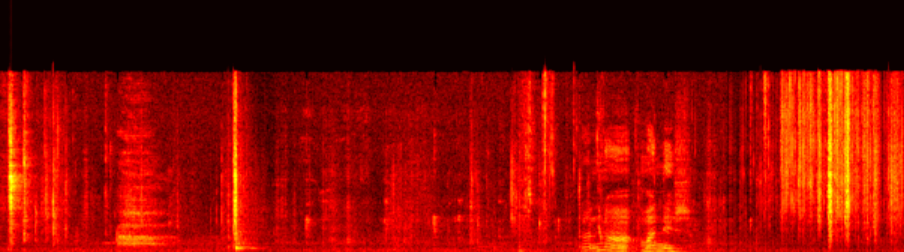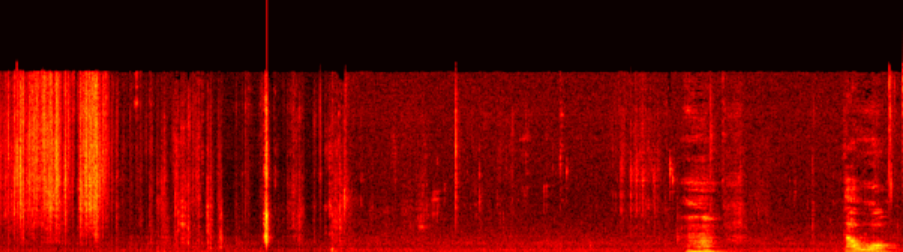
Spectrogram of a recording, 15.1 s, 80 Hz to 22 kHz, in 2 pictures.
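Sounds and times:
plastic wrapper crinkling and tearing: 6.0s - 9.2s.

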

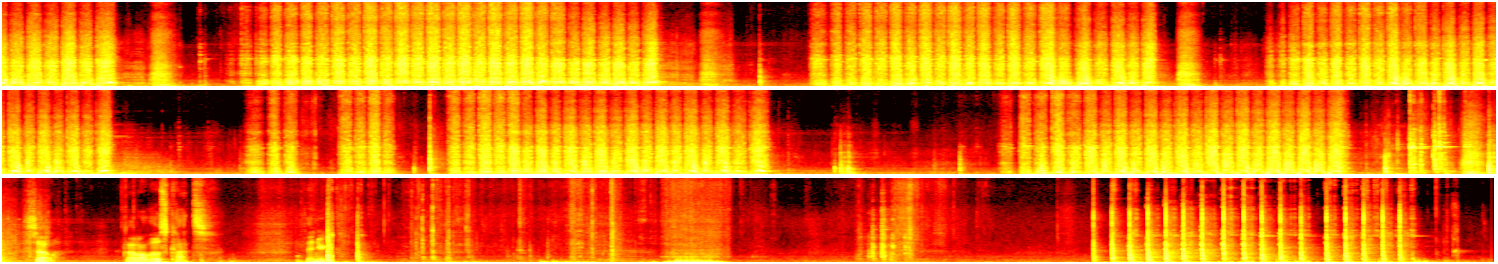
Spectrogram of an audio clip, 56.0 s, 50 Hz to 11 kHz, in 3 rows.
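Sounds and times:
hand saw cutting wood: 0.0s - 1.6s, 2.9s - 8.4s, 10.1s - 14.9s, 15.8s - 20.2s, 21.7s - 28.4s, 31.2s - 35.6s.

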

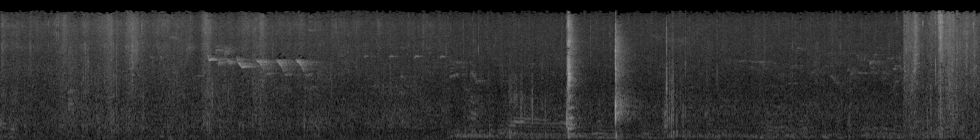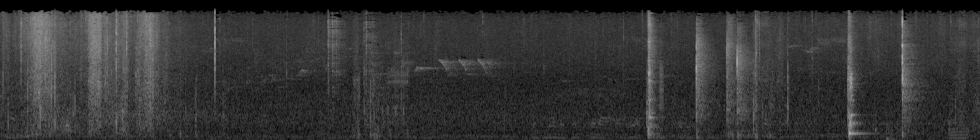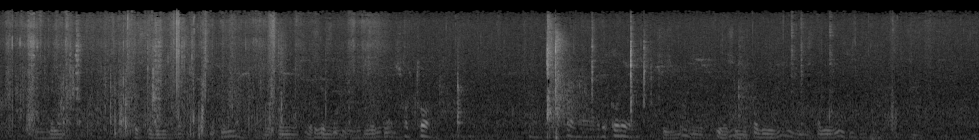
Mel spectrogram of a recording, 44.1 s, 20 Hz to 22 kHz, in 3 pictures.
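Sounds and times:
rustling: 0.0s - 21.5s, 22.4s - 44.0s
arrow striking target: 8.5s - 9.6s, 24.4s - 26.0s, 27.4s - 28.5s, 37.6s - 38.0s
bowstring cracks and arrow strikes: 24.4s - 26.1s
low bowstring twang: 27.4s - 28.4s.

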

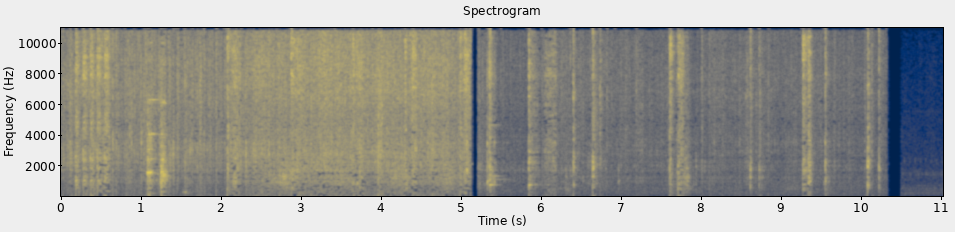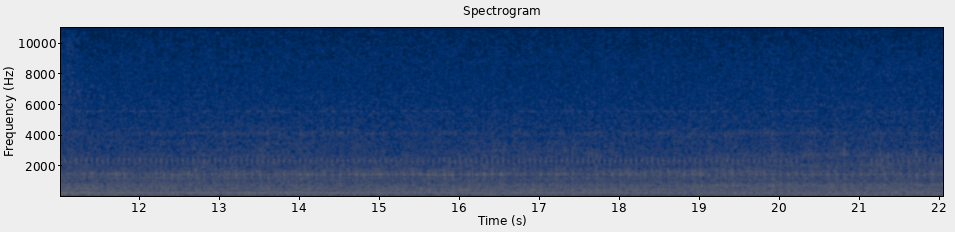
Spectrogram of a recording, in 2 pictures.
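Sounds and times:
spatula scraping: 0.0s - 10.3s
rice sizzling in wok: 0.0s - 10.4s
metal spatula clinking on wok: 5.3s - 6.8s.

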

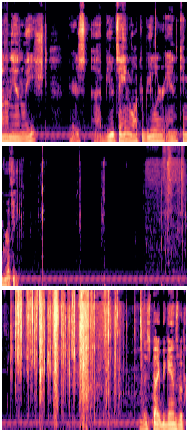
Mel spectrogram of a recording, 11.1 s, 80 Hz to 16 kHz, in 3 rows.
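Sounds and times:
foil wrapper crackling: 7.2s - 10.0s.

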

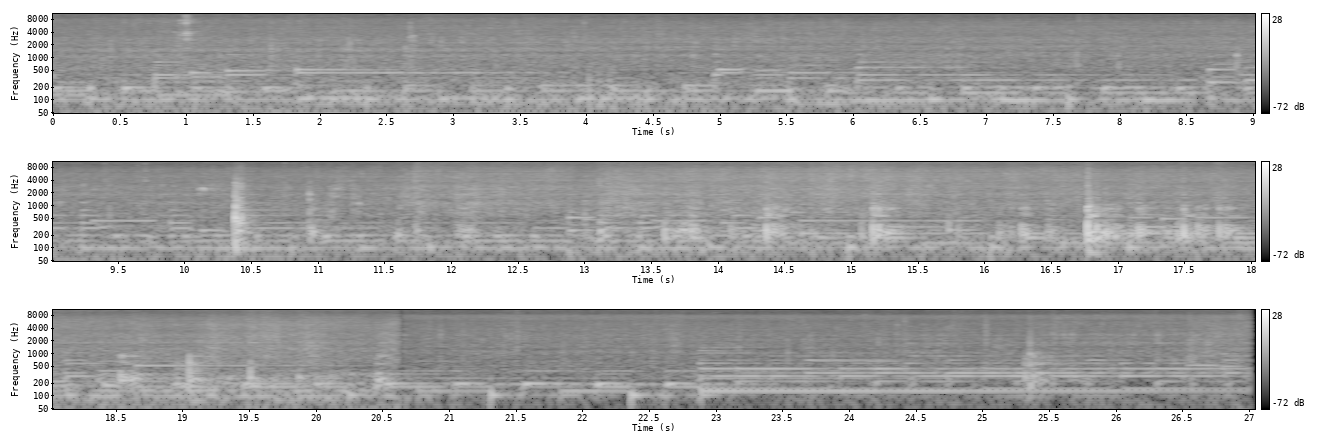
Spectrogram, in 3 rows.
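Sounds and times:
meat sizzling in a pan: 0.0s - 27.0s
wooden spoon scraping a pan: 10.2s - 20.7s
spoon knocking against pan: 10.4s - 11.1s.

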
